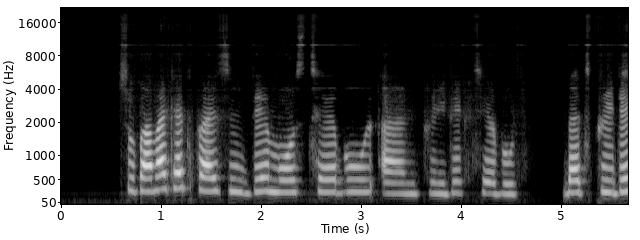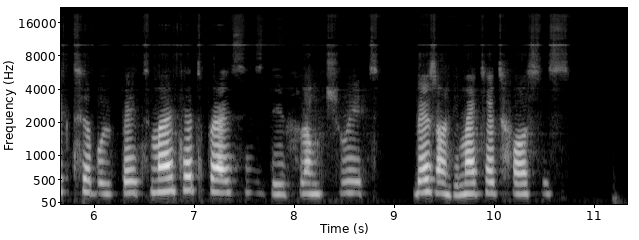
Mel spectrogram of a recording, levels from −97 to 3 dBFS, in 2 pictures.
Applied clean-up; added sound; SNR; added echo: neural mask model DeepFilterNet 3.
